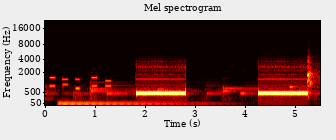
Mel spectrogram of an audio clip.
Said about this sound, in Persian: تلفنشو از جیبش در آورد و یه شماره گرفت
